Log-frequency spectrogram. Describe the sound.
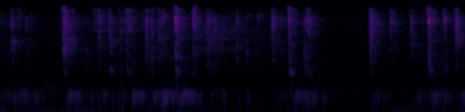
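Typing on a computer keyboard, a faint, continuous stream of rapid key clicks in an uneven rhythm.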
